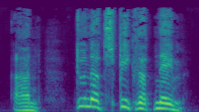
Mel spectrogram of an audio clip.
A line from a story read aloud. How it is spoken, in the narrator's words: screamed the Arab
